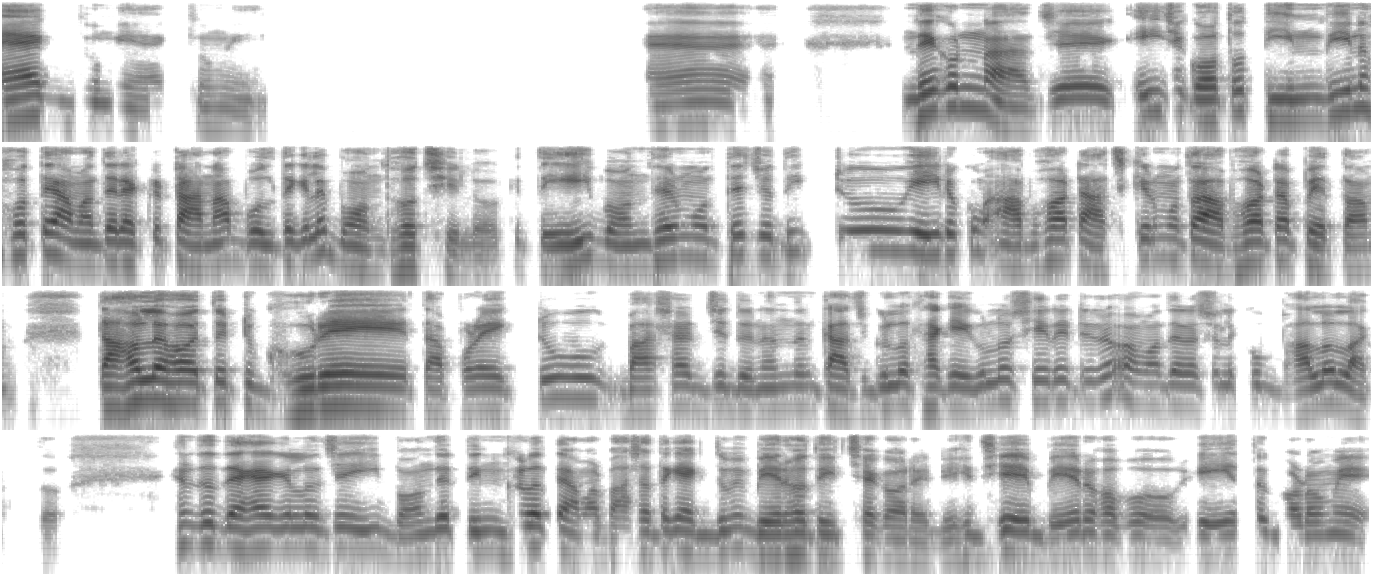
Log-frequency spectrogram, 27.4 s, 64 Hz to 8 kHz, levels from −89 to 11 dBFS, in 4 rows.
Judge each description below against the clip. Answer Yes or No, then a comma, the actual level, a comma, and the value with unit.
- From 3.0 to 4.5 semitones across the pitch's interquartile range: Yes, average, 4.0 semitones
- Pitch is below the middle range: No, medium, 145 Hz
